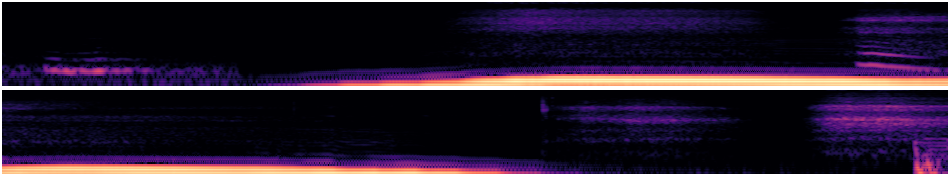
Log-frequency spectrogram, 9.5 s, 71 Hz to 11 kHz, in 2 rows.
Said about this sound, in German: Was ihr da gerade gehört habt, war Siri 2 ein kraftvoller Auflegevibrator, der auf Sound reagiert, ähm, aus dem Hause Lelo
